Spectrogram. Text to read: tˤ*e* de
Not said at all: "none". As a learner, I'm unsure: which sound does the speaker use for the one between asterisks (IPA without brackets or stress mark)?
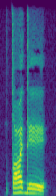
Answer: ɛ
